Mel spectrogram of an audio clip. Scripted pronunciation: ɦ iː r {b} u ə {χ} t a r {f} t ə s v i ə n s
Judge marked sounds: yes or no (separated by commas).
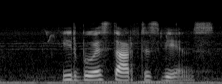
yes, no, yes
